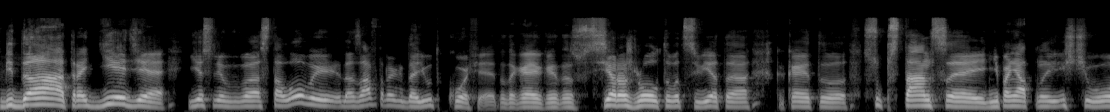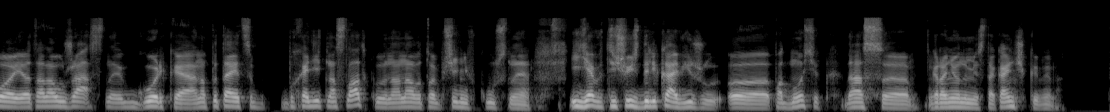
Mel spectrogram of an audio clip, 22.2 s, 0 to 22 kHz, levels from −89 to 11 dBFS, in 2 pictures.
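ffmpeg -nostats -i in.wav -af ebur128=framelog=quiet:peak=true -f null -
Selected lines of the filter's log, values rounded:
Integrated loudness:
  I:         -27.4 LUFS
  Threshold: -37.6 LUFS
Loudness range:
  LRA:         3.7 LU
  Threshold: -48.0 LUFS
  LRA low:   -30.1 LUFS
  LRA high:  -26.4 LUFS
True peak:
  Peak:       -9.1 dBFS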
